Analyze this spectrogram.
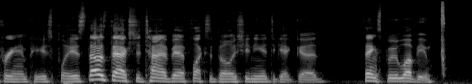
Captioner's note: kiss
